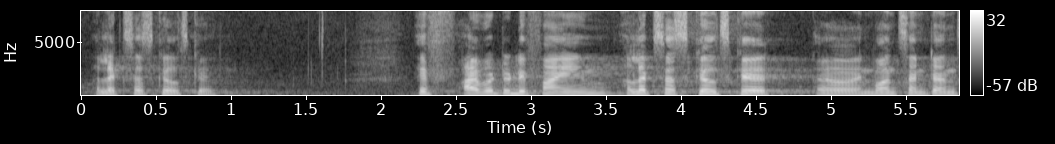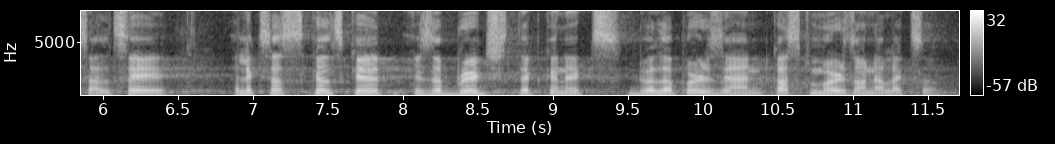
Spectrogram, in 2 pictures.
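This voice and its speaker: A man giving a conference talk as presenter, steady and measured. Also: a little high. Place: large conference hall. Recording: long reverb of a big hall.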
